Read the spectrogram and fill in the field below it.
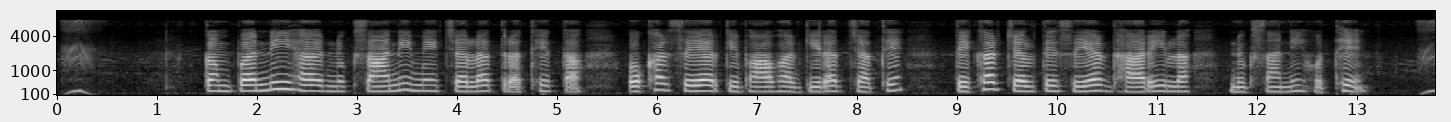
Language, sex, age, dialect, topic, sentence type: Chhattisgarhi, female, 31-35, Northern/Bhandar, banking, statement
